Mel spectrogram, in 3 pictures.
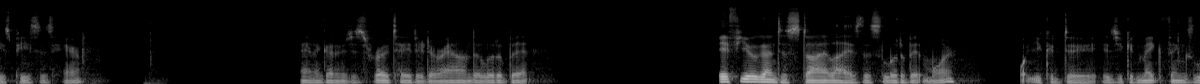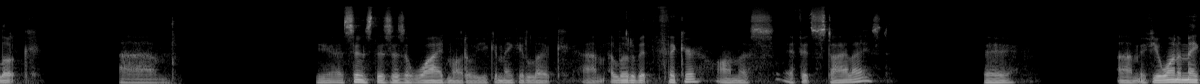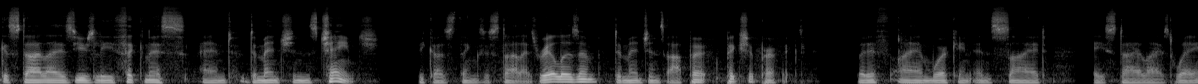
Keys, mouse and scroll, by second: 0.5 shift+click, 1.5 shift+e, 3.9-6.0 drag, 6.6 click, 8.9 click, 9.7-12.6 drag, 11.7-12.9 typing, 13.6 ctrl+space, 15.0 typing, 16.6 click, 21.7 click, 24.0 ctrl+space, 25.7 click, 31.2-32.6 scroll, 32.7 middle click, 33.0 ctrl+space, 35.6 click.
